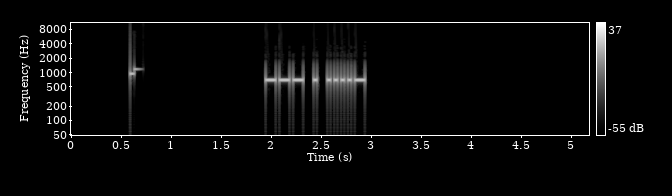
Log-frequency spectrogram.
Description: Morse code, heard as a keyed tone, about 36 wpm, 700 Hz. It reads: OE4
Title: Callsign Prefixes for Top 50 DXCC - 35wpm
